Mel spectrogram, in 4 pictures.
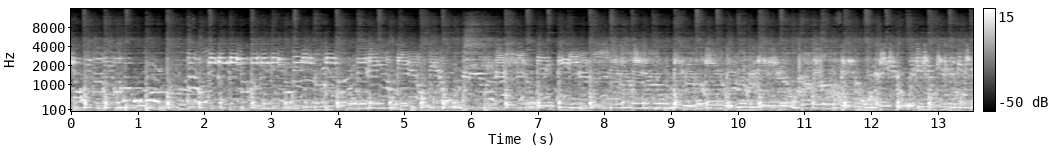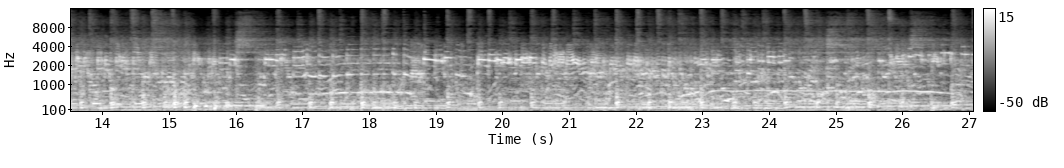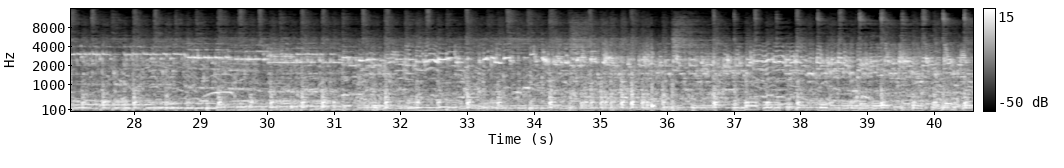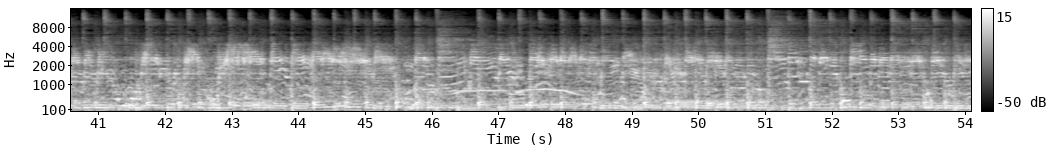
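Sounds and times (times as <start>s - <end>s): drum kit: 0.0s - 54.0s
electric guitars: 0.0s - 54.0s.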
